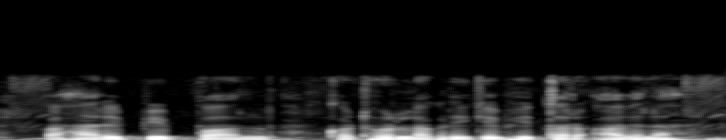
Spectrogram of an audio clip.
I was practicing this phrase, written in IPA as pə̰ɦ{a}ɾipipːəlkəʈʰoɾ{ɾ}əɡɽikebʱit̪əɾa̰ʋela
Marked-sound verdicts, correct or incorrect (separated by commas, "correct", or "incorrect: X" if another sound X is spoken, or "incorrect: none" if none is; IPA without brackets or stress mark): correct, incorrect: l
